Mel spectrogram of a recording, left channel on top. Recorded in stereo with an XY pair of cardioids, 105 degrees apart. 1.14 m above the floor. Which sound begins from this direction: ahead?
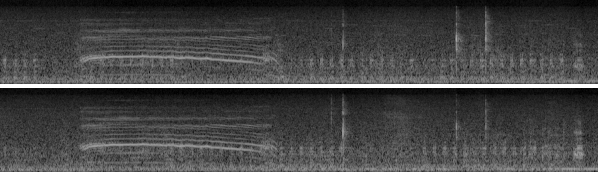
A scream, at 0.8 s.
